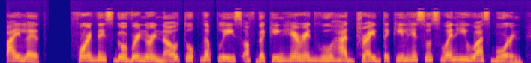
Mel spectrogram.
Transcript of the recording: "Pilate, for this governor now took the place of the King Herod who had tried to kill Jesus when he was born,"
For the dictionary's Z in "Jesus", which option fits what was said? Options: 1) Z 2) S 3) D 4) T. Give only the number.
2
